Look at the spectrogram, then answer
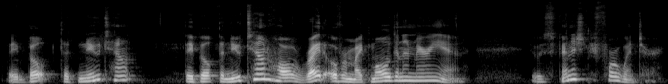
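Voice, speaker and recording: A man reading a children's story aloud in an expressive, dramatic and emphatic way. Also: a little high, normal speed. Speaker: storybook reader.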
